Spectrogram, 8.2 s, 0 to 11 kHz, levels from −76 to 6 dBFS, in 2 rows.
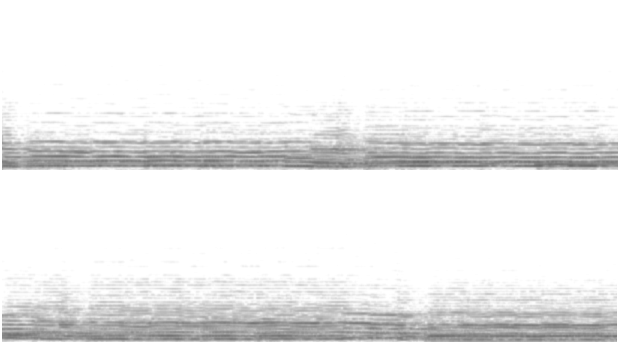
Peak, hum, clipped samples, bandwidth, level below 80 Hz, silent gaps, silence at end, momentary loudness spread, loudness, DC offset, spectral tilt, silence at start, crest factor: -16 dBFS; none; under 0.1%; 7.4 kHz; -72 dBFS; none; 0 s; 3 LU; -30 LUFS; under 0.1%; -8 dB/octave; 0 s; 14 dB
